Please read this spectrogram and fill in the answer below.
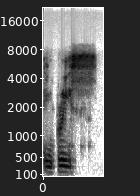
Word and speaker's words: increase: And another thing, the seh is pronounced z when it is between two pronounced vowels, but the e at the end of the word is not pronounced at all. So we say increase.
